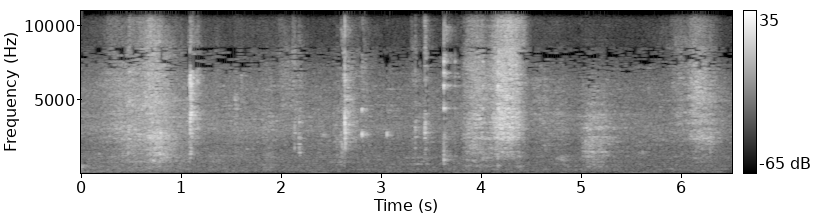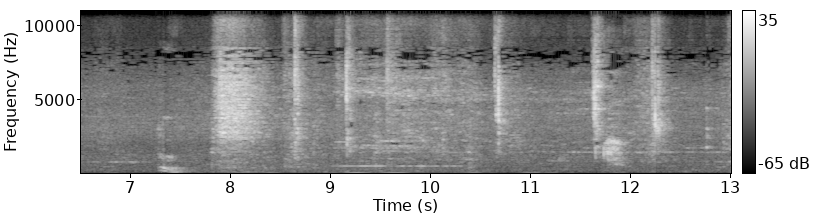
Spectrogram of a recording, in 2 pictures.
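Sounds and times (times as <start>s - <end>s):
slurping food: 3.7s - 4.6s.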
